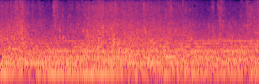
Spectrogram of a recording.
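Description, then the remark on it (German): Steady wash of open-ocean water and mighty waves around a kayak, with a continuous rushing, splashing texture as it paddles through, the waves making the paddling a challenge. No one speaks. “Mächtige Wellen lassen das Paddeln zu einer Herausforderung werden.”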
